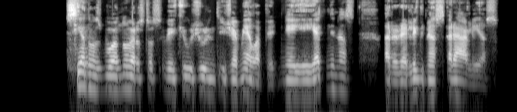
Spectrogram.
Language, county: Lithuanian, Šiauliai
